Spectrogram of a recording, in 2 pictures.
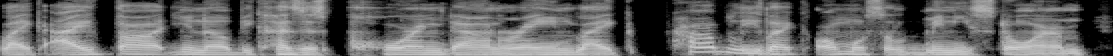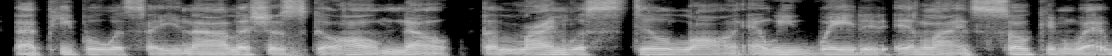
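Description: This man has an ordinary speaking voice, fairly low in pitch, with fairly even intonation at a moderate pace, and the sound is dry and close with no echo. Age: 20s. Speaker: rave enthusiast. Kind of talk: casual chat.

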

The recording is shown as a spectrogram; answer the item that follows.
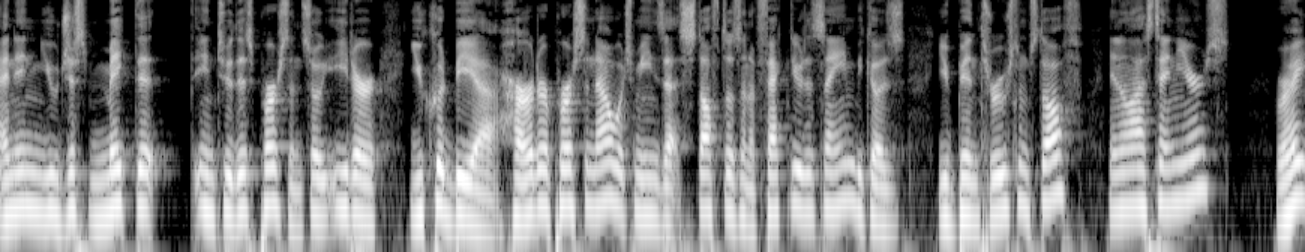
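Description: In a very clean recording with a silent background, a man talks at a moderate pace with ordinary pitch variation in an ordinary speaking voice. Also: fairly high pitch for a man. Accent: Canadian. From Canada. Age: 20s. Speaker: podcast co-host. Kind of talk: casual chat.

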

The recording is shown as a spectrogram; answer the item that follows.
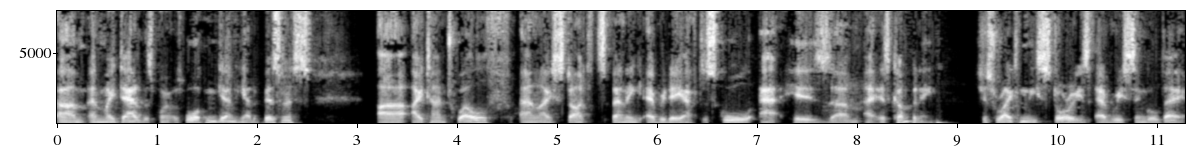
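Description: An unremarkable speaking voice from a man, fairly low in pitch, moves at a fairly quick pace with ordinary pitch variation on a very clean recording with a silent background. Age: 20s. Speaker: copywriter. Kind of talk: interview.

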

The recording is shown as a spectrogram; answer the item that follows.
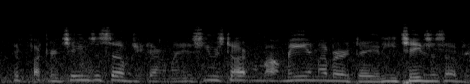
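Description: This man talks at a very fast pace, his pitch fairly high with ordinary variation. Noticeable background noise is present. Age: 40s. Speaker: radio show host. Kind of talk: casual call-in show chat.

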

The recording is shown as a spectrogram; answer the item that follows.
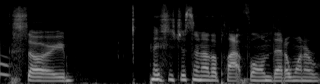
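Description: The voice carries an Australian accent. It comes from a very clean recording with a silent background. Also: woman. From Western Australia. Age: 20s. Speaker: podcast host and YouTuber. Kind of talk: casual solo monologue. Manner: hesitant, many fillers.

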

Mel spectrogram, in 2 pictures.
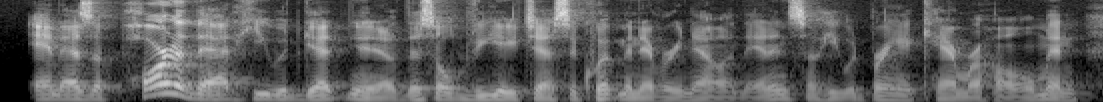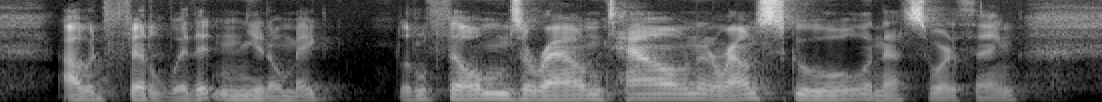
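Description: A man with a medium pitch talks very fast. His pitch varies in an ordinary way, and the recording is very clean with a silent background. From Texas Panhandle, Borger. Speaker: travel show host, former news anchor. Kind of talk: casual interview.

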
